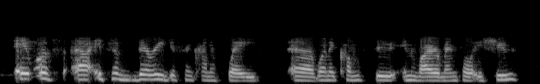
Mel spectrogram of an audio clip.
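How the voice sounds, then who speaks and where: This woman has a Finnish accent. She speaks at a medium pitch and a fairly quick pace. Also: fairly even intonation. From Finland. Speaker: event planner, business owner. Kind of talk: interview. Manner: hesitant, many fillers.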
